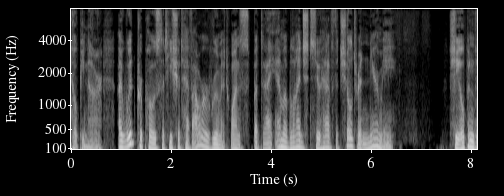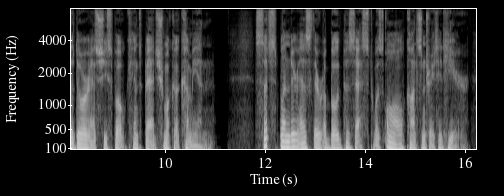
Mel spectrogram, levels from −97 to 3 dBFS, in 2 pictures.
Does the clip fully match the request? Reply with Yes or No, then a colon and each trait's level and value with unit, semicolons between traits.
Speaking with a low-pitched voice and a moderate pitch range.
Yes: low, 105 Hz; average, 3.9 semitones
